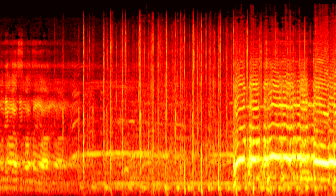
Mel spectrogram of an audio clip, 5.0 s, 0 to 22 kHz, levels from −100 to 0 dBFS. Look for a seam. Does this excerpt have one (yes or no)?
no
